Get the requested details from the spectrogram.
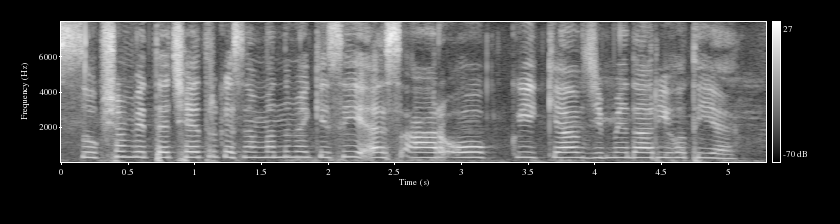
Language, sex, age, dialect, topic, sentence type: Hindi, female, 25-30, Hindustani Malvi Khadi Boli, banking, question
